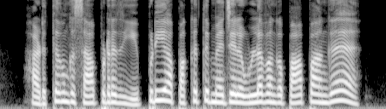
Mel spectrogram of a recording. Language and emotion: Tamil, disgusted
